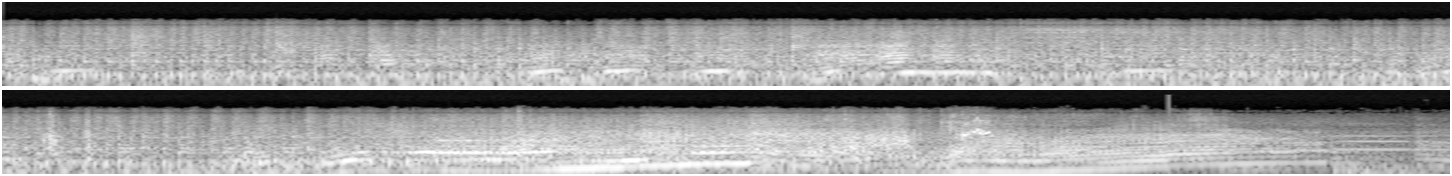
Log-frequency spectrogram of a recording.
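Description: A car engine running and accelerating, rising in pitch twice near the end, with film-score music playing over it.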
